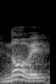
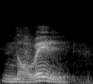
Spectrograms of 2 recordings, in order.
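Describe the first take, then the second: First: The stress is on the first syllable. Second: The stress is on the last syllable. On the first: It is a surname. The speaker calls it wrong. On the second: It means a beginner. The speaker calls it right.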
